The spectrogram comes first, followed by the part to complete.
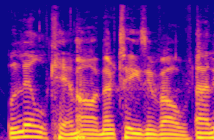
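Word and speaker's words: Lil' Kim: it's a track by Little Kim but how are you pronouncing it I'm pronouncing that correctly Lil Kim oh no te involved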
